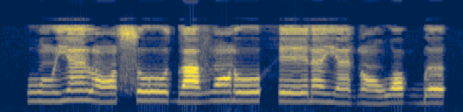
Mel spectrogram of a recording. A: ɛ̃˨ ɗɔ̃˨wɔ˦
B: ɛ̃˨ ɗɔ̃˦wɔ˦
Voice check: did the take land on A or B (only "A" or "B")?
A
